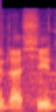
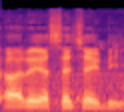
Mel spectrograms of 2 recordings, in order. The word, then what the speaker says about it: Rashid: Can you spell that for me? Because I'm going to. You can say me Rashid, R-A-S-H-I-D, Rashid, Dr.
